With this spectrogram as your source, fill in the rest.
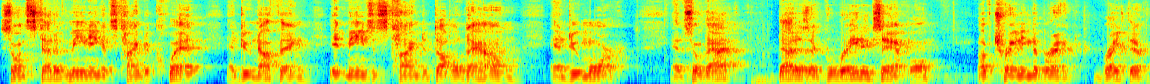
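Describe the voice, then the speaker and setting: A man talks at a fairly slow pace in a medium pitch with ordinary pitch variation. Audible room echo and noticeable background noise surround him. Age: 60s. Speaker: neuroscience coach. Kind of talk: interview conversation. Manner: repetitive restarts.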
